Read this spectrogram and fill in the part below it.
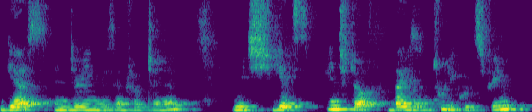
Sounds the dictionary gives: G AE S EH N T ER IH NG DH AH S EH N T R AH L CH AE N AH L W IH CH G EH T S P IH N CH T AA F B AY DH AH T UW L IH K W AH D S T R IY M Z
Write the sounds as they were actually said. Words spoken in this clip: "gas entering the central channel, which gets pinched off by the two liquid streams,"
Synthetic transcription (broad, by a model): G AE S EH N T ER IH NG DH AH S EH N T R AH L CH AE N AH L W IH CH G EH T S P IH N CH T AA F B AY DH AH T UW L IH K W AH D S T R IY M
